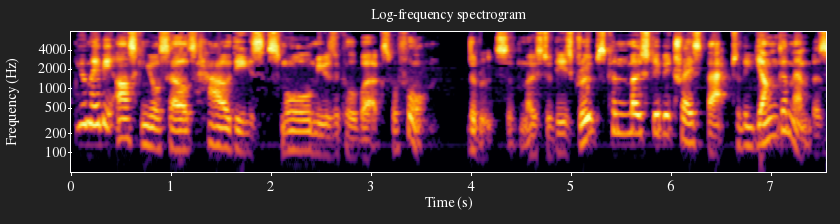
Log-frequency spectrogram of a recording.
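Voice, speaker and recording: A British man delivering a scripted academic lecture in a measured, formal manner. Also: on the low side, breathy edge. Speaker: lecturer in a listening test.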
